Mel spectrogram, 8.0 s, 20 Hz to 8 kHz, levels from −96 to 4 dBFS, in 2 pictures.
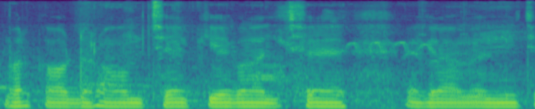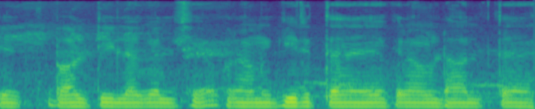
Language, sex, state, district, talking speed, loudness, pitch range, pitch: Angika, male, Bihar, Begusarai, 125 wpm, -16 LUFS, 100-105 Hz, 105 Hz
